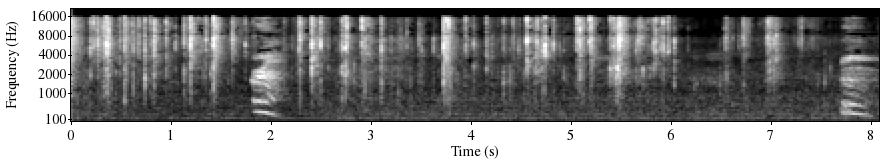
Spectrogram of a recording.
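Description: Plastic packaging tape being picked at and peeled off a plastic toy capsule by hand, crinkling and crackling in irregular small clicks.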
